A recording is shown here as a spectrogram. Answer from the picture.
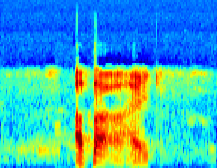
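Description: A person's voice over a telephone line: one drawn-out vocal sound a little under a second long, falling in pitch, starting about three quarters of a second in.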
